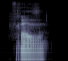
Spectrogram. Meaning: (noun) plural of fraise; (verb) second-person singular present indicative/subjunctive of fraiser
- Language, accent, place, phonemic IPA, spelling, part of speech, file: French, France, Lyon, /fʁɛz/, fraises, noun / verb, LL-Q150 (fra)-fraises.wav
